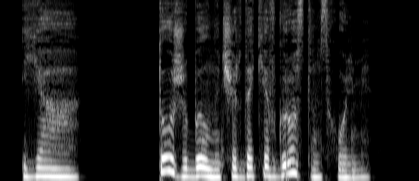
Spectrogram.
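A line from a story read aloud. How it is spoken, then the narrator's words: Soft. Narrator (Russian): мягко сказал Тарий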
